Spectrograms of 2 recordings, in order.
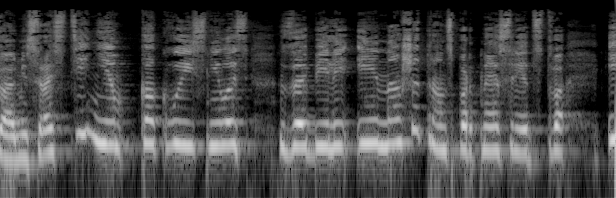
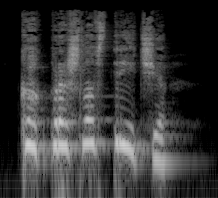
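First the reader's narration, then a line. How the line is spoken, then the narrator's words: Breathless exhale. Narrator (Russian): выдохнула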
